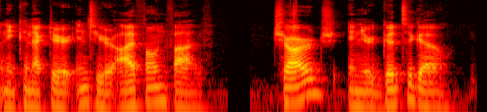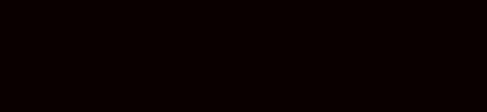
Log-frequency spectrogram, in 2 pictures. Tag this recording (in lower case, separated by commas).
speech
